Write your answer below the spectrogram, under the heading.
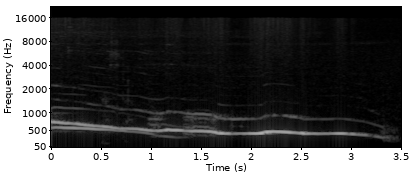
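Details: Female brindle Boxer Abby singing a single drawn-out howl that starts higher and glides slowly downward, wavering as it goes, then fades into a soft breathy ending.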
